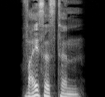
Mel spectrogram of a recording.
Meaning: strong dative masculine/neuter singular superlative degree of weiß
- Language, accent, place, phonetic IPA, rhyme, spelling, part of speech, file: German, Germany, Berlin, [ˈvaɪ̯səstəm], -aɪ̯səstəm, weißestem, adjective, De-weißestem.ogg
